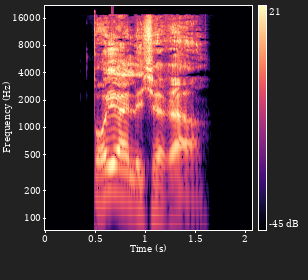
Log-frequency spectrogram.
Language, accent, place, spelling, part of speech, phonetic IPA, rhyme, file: German, Germany, Berlin, bäuerlicherer, adjective, [ˈbɔɪ̯ɐlɪçəʁɐ], -ɔɪ̯ɐlɪçəʁɐ, De-bäuerlicherer.ogg
- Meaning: inflection of bäuerlich: 1. strong/mixed nominative masculine singular comparative degree 2. strong genitive/dative feminine singular comparative degree 3. strong genitive plural comparative degree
